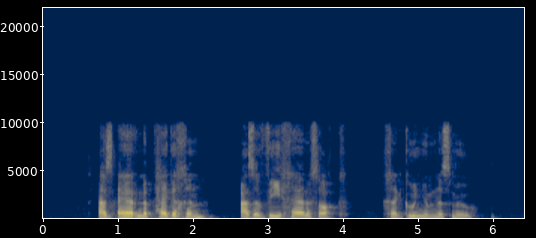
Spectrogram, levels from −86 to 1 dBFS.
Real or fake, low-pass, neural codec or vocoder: fake; 9.9 kHz; codec, 44.1 kHz, 7.8 kbps, Pupu-Codec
